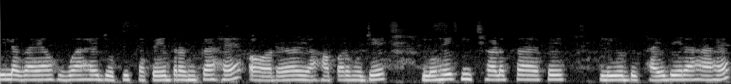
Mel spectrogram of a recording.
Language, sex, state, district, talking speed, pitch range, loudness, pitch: Hindi, female, Uttar Pradesh, Varanasi, 190 wpm, 205-220 Hz, -12 LUFS, 210 Hz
